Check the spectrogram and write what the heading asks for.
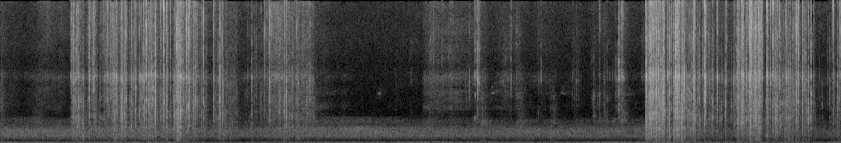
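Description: Ruffles potato chip bag crinkling and chips crunching as they are eaten, in two short bursts of crackle, about a second in and again near the end.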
